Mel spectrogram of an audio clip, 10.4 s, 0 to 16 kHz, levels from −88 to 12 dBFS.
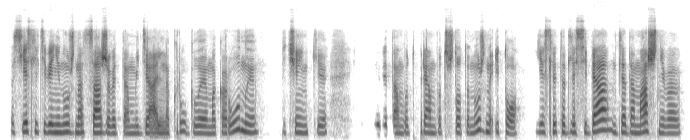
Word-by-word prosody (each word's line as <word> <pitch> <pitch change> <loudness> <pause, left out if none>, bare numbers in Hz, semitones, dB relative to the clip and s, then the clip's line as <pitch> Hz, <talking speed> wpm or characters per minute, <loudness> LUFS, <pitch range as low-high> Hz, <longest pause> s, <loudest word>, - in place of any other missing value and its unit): То 220 - -10
есть, 220 - 0
если 230 -1 +3
тебе 215 0 +1
не 210 0 0
нужно 205 -1 -1
отсаживать, 200 -2 +4
там, 185 +1 -5
идеально 100 - +1
круглые 195 -5 -5
макаруны, 205 +4 -3 0.3
печеньки 200 -2 -2 0.7
или 405 -1 -9
там 185 - -4
вот, 195 0 -11
прям, 200 -2 -3
вот 195 0 -4
что-то 200 -1 -1
нужно, 230 +3 -2
и 225 - -5
то, 170 -5 -5 0.2
если 215 -1 -3
это 215 -1 -4
для 210 +1 -4
себя, 230 +7 +4
для 215 -5 -3
домашнего, 200 -2 +4
205 Hz, 155 wpm, -24 LUFS, 190-220 Hz, 0.7 s, отсаживать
